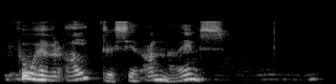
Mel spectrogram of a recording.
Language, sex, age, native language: Icelandic, female, 50-59, Icelandic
